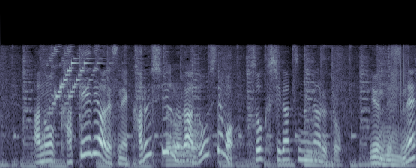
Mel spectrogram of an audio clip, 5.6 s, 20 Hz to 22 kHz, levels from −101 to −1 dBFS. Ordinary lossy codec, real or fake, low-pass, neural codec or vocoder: none; real; 7.2 kHz; none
